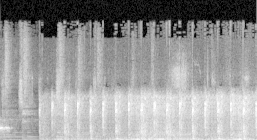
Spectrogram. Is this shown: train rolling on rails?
yes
